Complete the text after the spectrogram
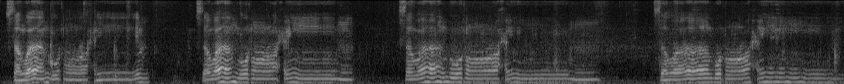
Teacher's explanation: tanwinnya masukkan ke ro itu seolah-olah r-nya dua tasydid tanwin itu berasal dari nun sukun berasal dari nun mati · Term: idgham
